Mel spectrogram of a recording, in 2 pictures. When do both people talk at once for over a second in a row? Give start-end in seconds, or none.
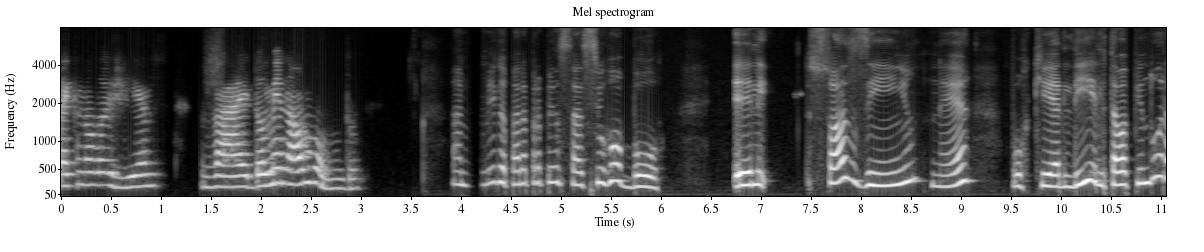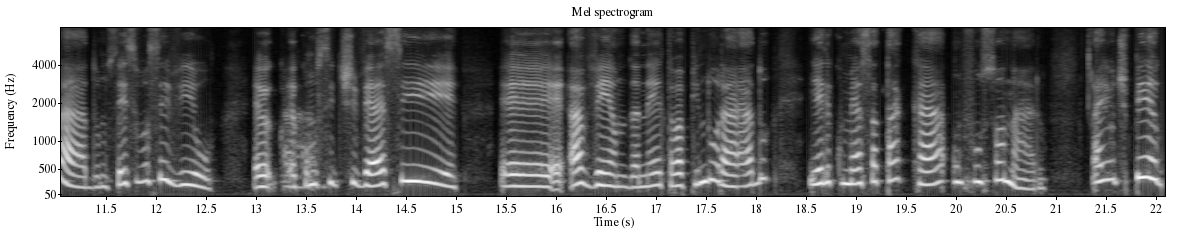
none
